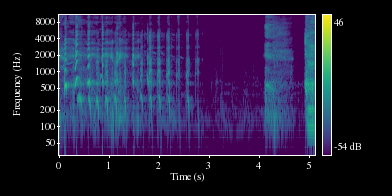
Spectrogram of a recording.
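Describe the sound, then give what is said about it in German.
A run of rhythmic, fading laughter, then a short pause before two harsh coughs in quick succession, the second cut off at the end. “Genau, hust ihn mal aus, meine ja, Liebe.”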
